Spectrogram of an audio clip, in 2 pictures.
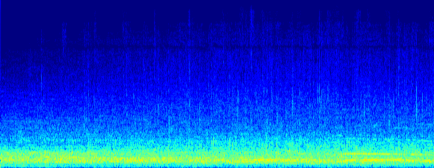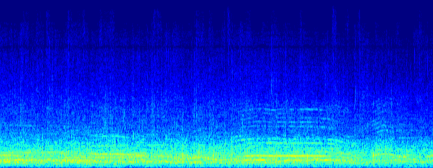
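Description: Large banquet audience applauding and laughing in response to a joke, a dense, steady wash of clapping that fades slightly near the end.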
